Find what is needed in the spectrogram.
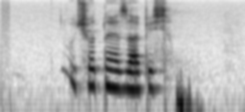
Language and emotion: Russian, neutral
